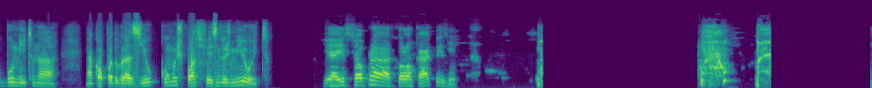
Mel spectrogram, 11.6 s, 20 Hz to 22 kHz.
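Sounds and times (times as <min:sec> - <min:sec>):
speech: 0:00.1 - 0:03.7, 0:04.3 - 0:06.4
person coughing loudly: 0:09.3 - 0:10.3.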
